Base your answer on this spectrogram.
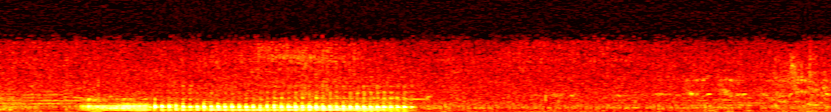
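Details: Snoring hippo lying in a puddle at a South African waterhole, seen on an Africam webcam, with other wild animals waiting to drink. One harsh, buzzing, fast-pulsed exhalation runs about two and a half seconds, then soft ambient hiss.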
